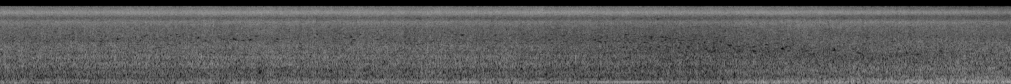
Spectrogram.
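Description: Water pouring over a dam and splashing down onto granite rocks into the creek below: a steady, even rush of falling water.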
